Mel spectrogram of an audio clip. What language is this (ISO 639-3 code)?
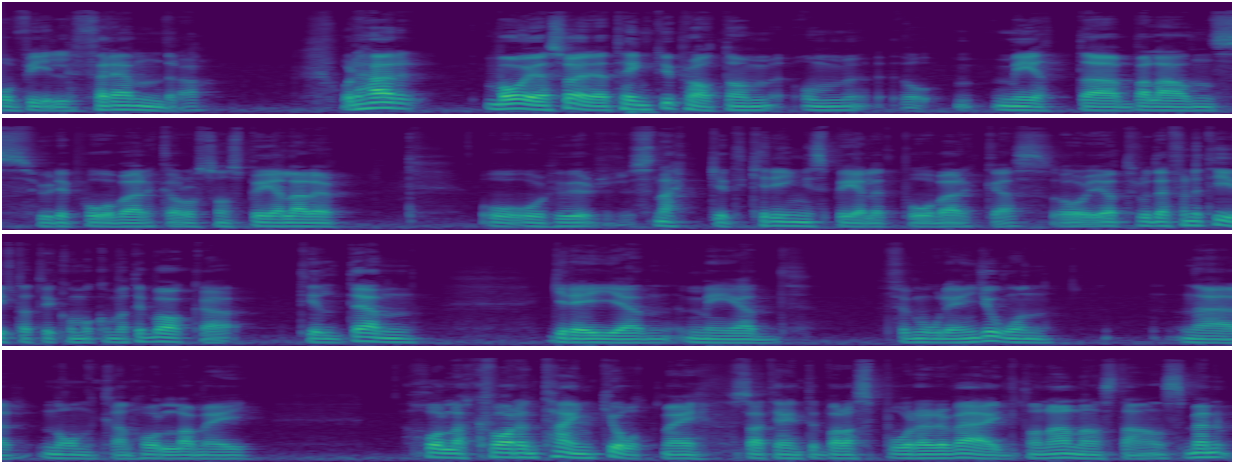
swe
